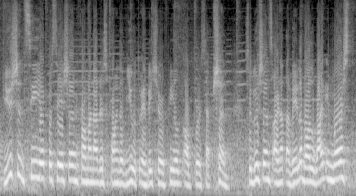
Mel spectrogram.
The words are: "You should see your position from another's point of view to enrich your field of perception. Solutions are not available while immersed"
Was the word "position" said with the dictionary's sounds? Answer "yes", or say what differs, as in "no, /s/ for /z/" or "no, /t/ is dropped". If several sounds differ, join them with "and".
no, /s/ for /z/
